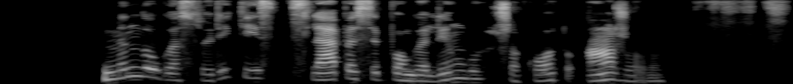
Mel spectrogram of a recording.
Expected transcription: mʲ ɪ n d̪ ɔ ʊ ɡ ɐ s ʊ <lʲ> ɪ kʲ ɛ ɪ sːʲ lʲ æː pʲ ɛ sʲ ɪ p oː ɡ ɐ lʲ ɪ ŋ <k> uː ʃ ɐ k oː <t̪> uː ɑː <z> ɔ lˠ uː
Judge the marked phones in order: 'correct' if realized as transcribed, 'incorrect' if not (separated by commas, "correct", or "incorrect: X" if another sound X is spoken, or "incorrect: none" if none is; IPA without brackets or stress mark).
incorrect: ɾʲ, incorrect: ɡ, correct, incorrect: ʒ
